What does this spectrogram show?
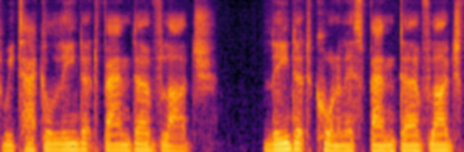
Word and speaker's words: Vlugt: van der Vlug, Vlug pronounced as Vlucht.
